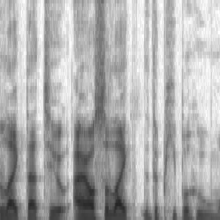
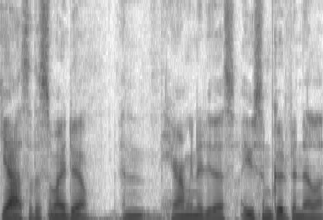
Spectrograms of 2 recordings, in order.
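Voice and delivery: down-to-earth, chill, easy cooking-show voice; 7 dB quieter than usual. Showing how the TV cook talks down to earth: Ina Garten impression. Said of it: "She's like".

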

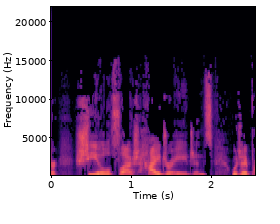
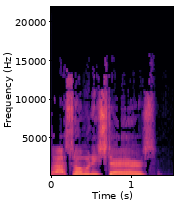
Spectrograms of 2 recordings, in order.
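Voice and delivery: yelling, pitched higher; 6 semitones higher than usual. Retelling a movie scene where Hulk is told to take the stairs: imitating Hulk yelling. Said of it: "and he yells".

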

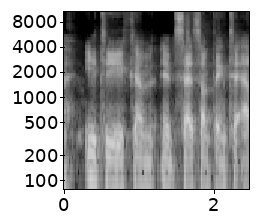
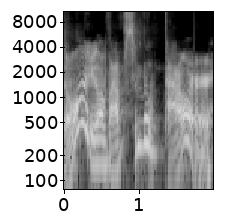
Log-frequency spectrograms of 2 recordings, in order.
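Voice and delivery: very high sing-song voice, pitch swinging. Retelling a movie scene where the brother repeats a line: Yoda voice. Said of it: "in Yoda's voice".

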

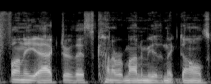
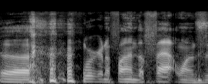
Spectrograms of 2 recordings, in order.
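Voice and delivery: put-on voice of an old man; 3 semitones higher than usual. Discussing a movie, quoting a character's line in an old man voice. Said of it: "he had the old man voice saying it".

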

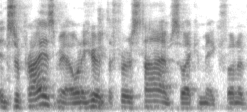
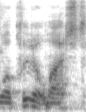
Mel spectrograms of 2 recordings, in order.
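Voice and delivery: plain

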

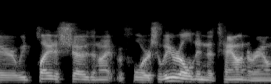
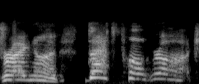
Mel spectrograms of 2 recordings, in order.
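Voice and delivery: put-on very high, shrill yell; 11 semitones higher, 3 dB louder than usual. Telling how he puked while driving to a gig, the speaker acts out someone yelling from a van: retelling a yell. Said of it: "he yells out the thing".

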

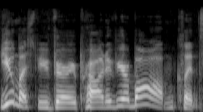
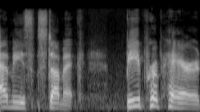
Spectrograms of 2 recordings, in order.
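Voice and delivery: plain reading voice

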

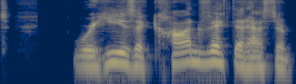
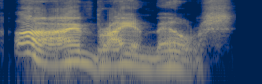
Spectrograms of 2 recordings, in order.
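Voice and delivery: loud, very drawn-out, gruff put-on American accent; 8 dB louder than usual. Imitating how the accent started out in Taken: Liam Neeson gruff American accent. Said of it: "gruff American where he's like".

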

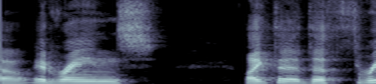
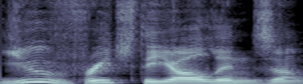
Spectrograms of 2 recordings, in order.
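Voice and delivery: pretend television narrator voice. Opening the show in a Twilight Zone narrator trance: Rod Serling voice. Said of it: "caught a little Rod Serling".

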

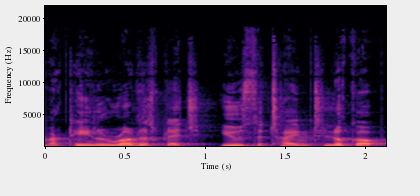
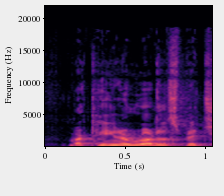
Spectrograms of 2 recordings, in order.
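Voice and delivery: ordinary delivery

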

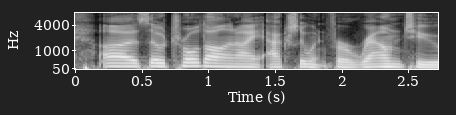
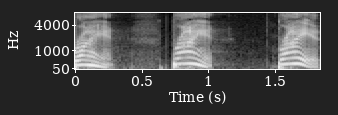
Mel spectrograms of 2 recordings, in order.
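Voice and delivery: yelling again and again; 9 semitones higher than usual. Retelling Troll Doll yelling at his boyfriend: imitating Troll Doll yelling. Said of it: "is now yelling at him".

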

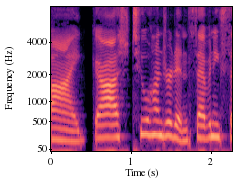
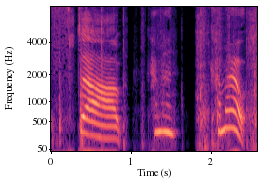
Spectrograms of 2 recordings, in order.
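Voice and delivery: close to crying with excitement, on the verge of tears; 4 semitones higher than usual. Opening the first flap in front of viewers, on the verge of tears. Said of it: "I'm actually going to cry".

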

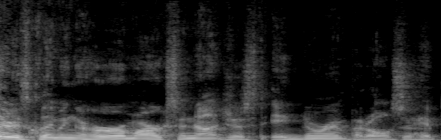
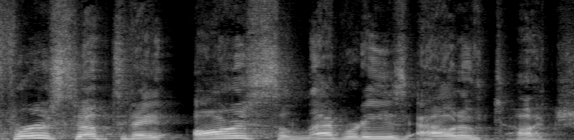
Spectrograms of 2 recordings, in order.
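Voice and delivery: arch, sarcastic tone, pitched up; 7 semitones higher than usual. Show host opening the first story of the day, asking sarcastically. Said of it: "He asked sarcastically".

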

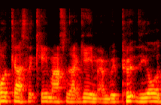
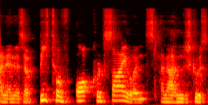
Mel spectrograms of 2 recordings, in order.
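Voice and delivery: normal talking voice

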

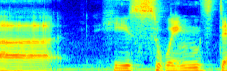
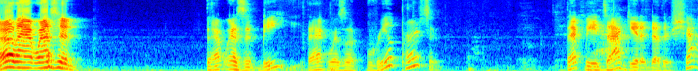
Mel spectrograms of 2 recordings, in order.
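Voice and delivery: put-on drunk halfling voice, slurring, higher and louder; 8 semitones higher, 8 dB louder than usual. Voicing a very drunk halfling answering the party: drunk halfling voice. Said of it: "You see a very drunk halfling, like".

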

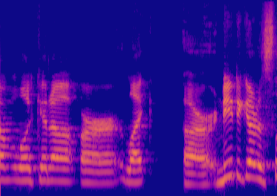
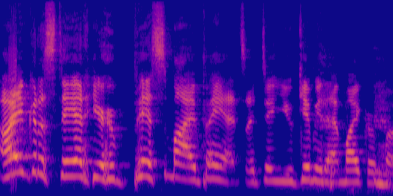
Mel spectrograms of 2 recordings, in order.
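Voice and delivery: mock menacing, threatening tone. Acting out a man threatening to wet himself for the microphone: imitating a threat. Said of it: "I think it's a threat".

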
